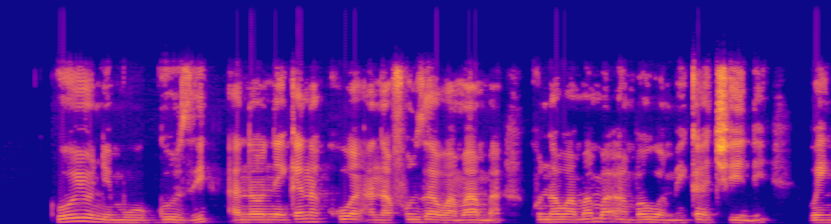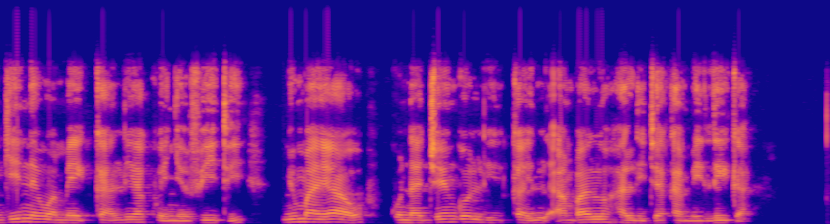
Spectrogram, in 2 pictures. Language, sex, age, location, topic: Swahili, male, 18-24, Kisii, health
